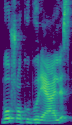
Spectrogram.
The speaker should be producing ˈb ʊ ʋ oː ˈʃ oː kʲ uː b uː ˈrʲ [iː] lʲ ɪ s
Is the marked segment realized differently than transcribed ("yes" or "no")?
yes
